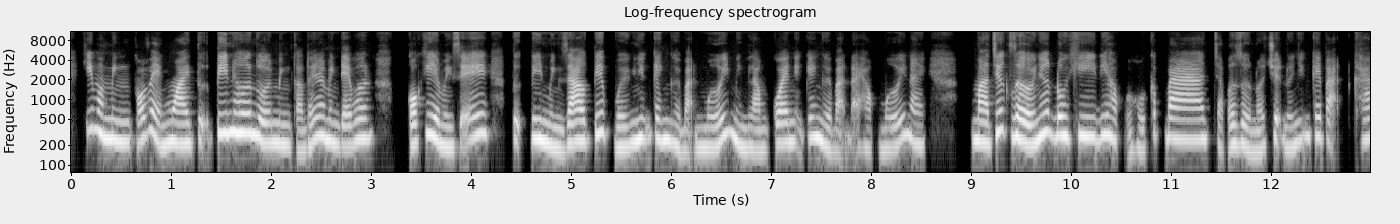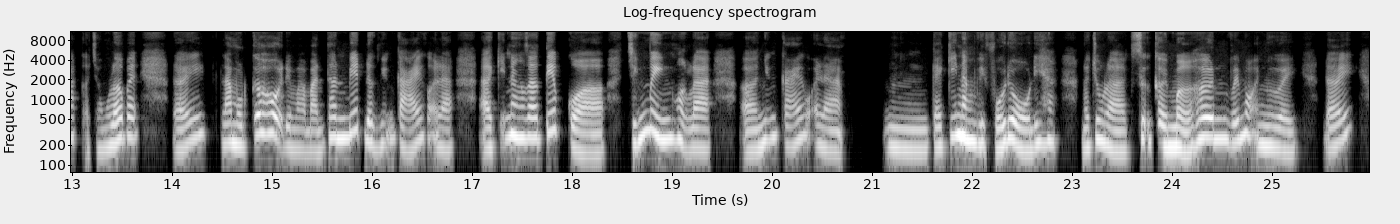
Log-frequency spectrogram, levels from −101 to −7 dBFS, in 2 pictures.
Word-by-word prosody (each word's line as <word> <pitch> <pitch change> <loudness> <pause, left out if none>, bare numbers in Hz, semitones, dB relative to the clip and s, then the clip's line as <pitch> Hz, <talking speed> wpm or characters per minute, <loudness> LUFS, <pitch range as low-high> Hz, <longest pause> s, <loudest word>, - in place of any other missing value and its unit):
Khi 350 - -4
mà 325 -3 +3
mình 240 -4 +2
có 235 +3 0
vẻ 295 -4 0
ngoài 215 0 +2
tự 230 - -6
tin 310 +1 +4
hơn, 310 -1 +6
rồi 235 -5 +3
mình 215 -2 -1
cảm 170 -3 -7
thấy 210 +7 -2
là 275 - +2
mình 235 -4 +1
đẹp 200 -1 -1
hơn, 255 +1 0 0.4
có 210 - +4
khi 295 +7 0
là 260 - +5
mình 195 -3 -1
sẽ 275 +9 -1 0.2
tự 240 - -3
tin 250 -2 +4
mình 190 -4 -1
giao 225 +5 +4
tiếp 305 +1 0
với 190 0 -2
những 250 +4 +1
cái 255 -2 -1
người 230 -5 +1
bạn 175 +2 -6
mới, 195 +10 -1
mình 215 -11 -1
làm 175 0 -5
quen 220 +4 0
những 230 - -10
cái 265 0 -3
người 240 -8 +2
bạn 170 - -8
đại - - -10
học 180 -2 -11
mới 185 +9 -4
này. 225 -7 -3 0.5
Mà 230 -2 +3
trước 330 +10 -1
giờ 245 -6 +5
nhá, 250 +8 +3
đôi 275 0 +4
khi 275 +1 +1
đi 275 +3 -1
học 255 -5 -1
ở 150 - -13
hồi 175 -2 -8
cấp 305 - -11
3 245 -2 +2
chẳng 205 - -10
bao 200 - -1
giờ 205 -3 -3
nói 165 +1 -6
chuyện 250 +1 -4
với 190 0 -5
những 255 +5 -5
cái 275 0 -2
bạn 245 -2 -7
khác 255 +2 -6
ở - - -20
trong 175 +1 -9
lớp 230 +6 +3
ấy. 270 -1 0 0.4
Đấy 220 +12 -4
là 215 +1 -2
một 200 -2 0
cơ 295 - +5
hội 300 -2 +4
để 190 - -6
mà 175 -1 -9
bản 165 0 -6
thân 260 +3 +2
biết 320 +4 -1
được 230 -3 0
những 245 +6 -9
cái, 200 +4 -4
gọi 250 -1 -9
là, 175 -2 -5 0.3
à, 180 - -2
kỹ 205 - -16
năng 275 -2 +6
giao 265 0 +3
tiếp 320 +7 -2
của 150 -4 +1 0.2
chính 255 +9 +2
mình, 260 -7 +4
hoặc 245 -6 -2
là, 180 0 -2 0.3
ờ, 165 +1 -4
những 235 +8 -2
cái, 200 +1 -6
gọi 290 - -9
là, 170 -4 -5 0.5
ừm, 175 -2 -4
cái 190 0 -3
kỹ 275 - -1
năng 260 -5 +10
về 215 - -1
phối 185 +3 +2
đồ 205 -9 +5
đi 205 +5 -1
ha, 225 +1 -3 0.3
nói 180 - -5
chung 245 - +3
là 170 -5 -1
sự 230 +8 -4
cởi 210 -3 +2
mở 190 -4 +5
hơn 250 +3 +5
với 225 0 -1
mọi 275 -4 0
người, 185 -5 -1 0.3
đấy. 220 - -4
225 Hz, 275 wpm, -20 LUFS, 190-265 Hz, 0.5 s, năng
